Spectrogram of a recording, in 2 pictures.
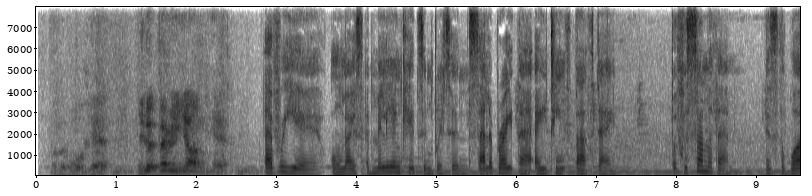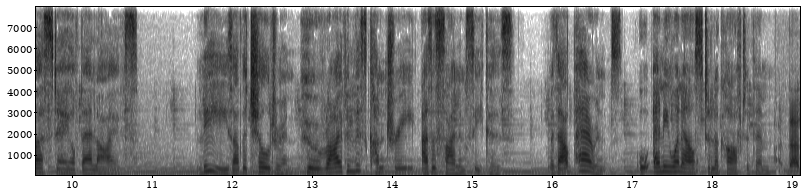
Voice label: narration

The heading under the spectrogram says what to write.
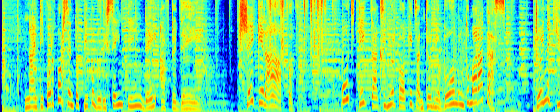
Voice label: Character

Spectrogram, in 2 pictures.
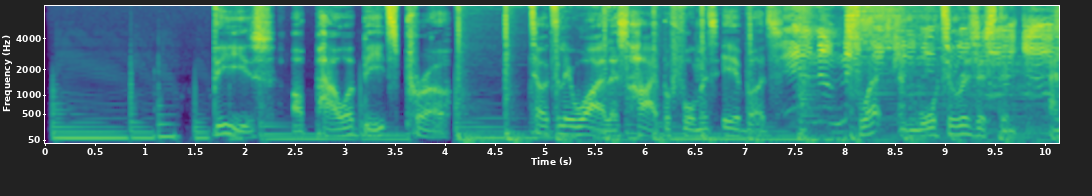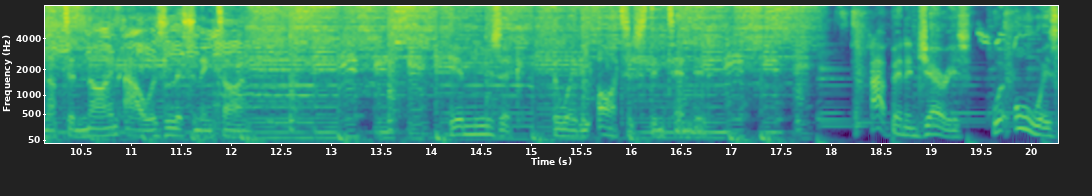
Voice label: commercials montage

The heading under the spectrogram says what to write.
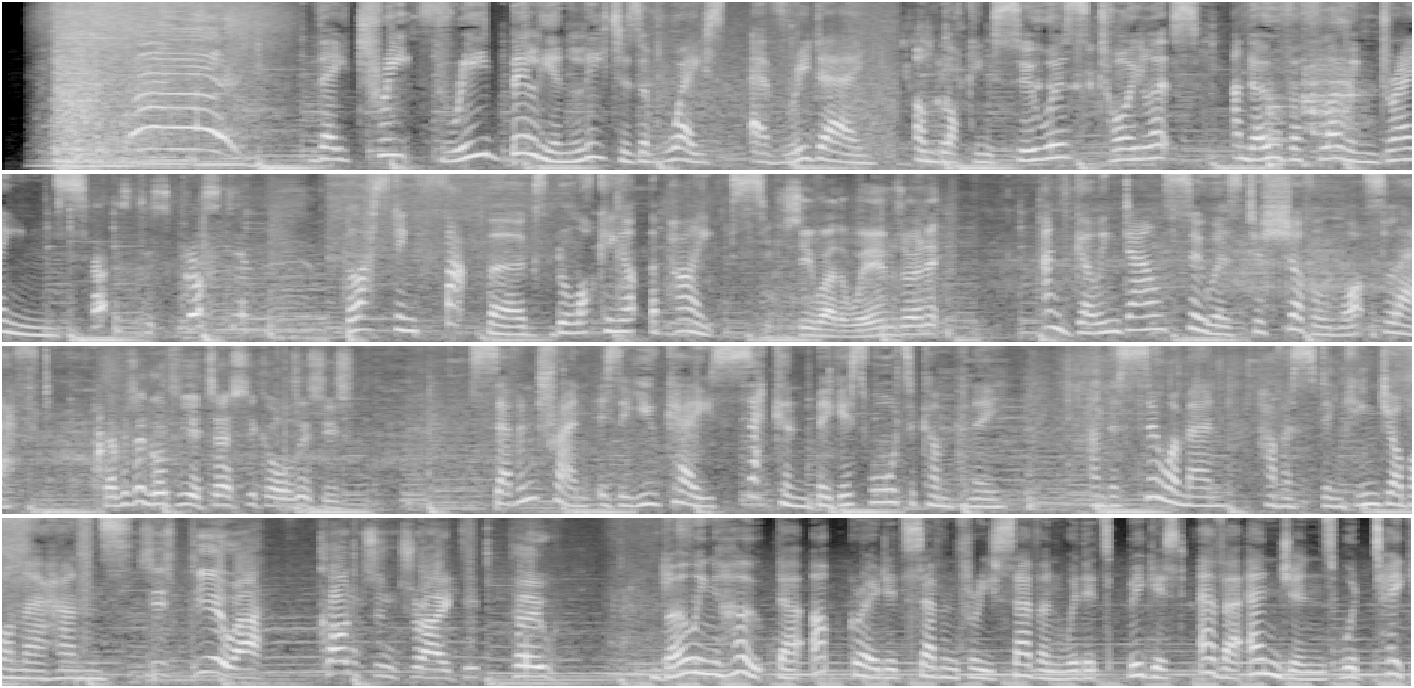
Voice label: narrative reel

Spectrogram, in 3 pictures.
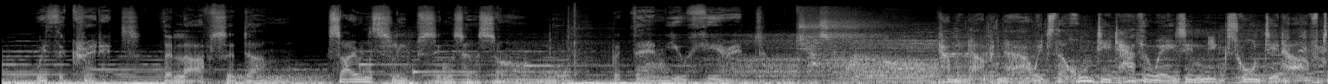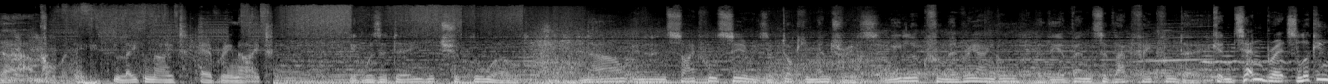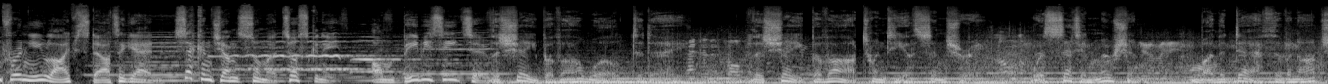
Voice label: Promo

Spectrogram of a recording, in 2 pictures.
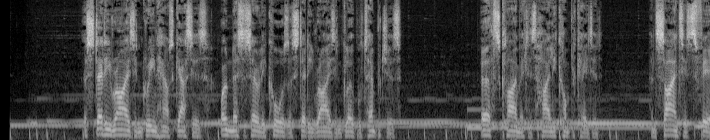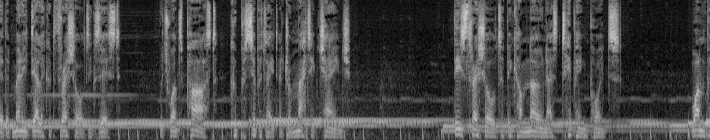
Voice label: narr

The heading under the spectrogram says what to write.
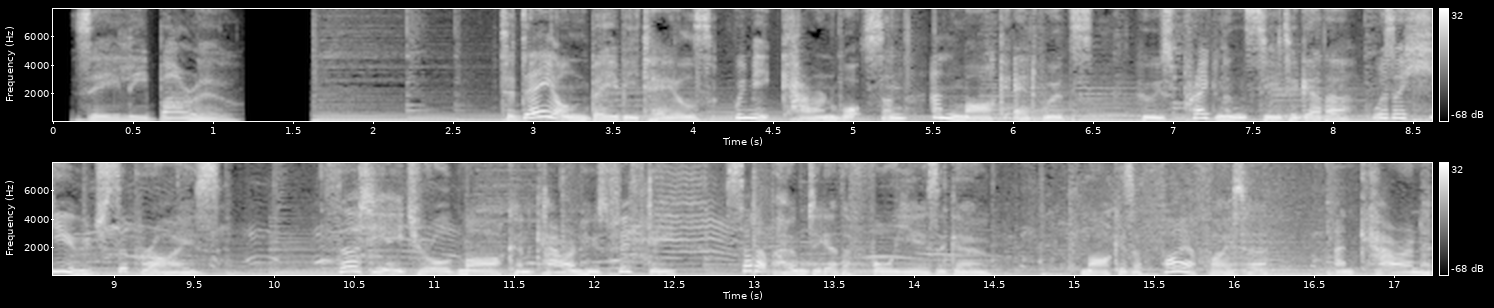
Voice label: narrative

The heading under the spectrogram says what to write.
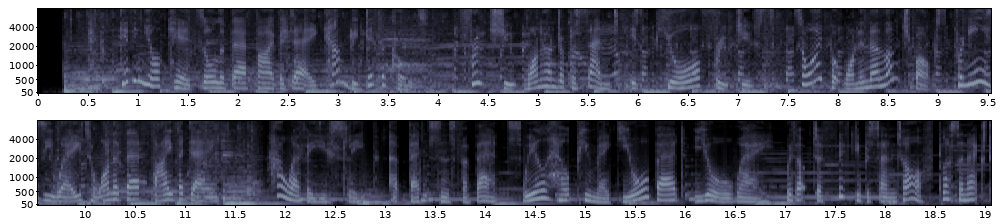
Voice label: commercial

